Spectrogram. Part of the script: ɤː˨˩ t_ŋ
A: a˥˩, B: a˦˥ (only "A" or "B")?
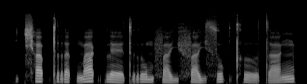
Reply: B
